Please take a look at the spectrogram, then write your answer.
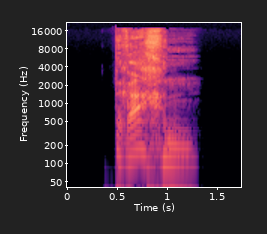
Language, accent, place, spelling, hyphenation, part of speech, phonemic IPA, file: German, Germany, Berlin, Drachen, Dra‧chen, noun, /ˈdʁaxən/, De-Drachen.ogg
- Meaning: 1. kite; hang glider (any gliding construction of poles and fabric) 2. dragon, shrew, battle axe, vixen, harpy (unkind woman, wife) 3. dragon (mythical beast)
